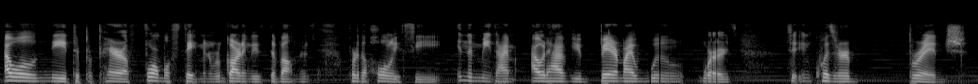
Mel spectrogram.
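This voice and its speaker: A man's voice: medium pitch, steady tone, normal speed, pushed and bright, clear, resonant tone, highs cut off, faint music behind. A man reading aloud the formal, solemn lines of a house official in a video game.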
